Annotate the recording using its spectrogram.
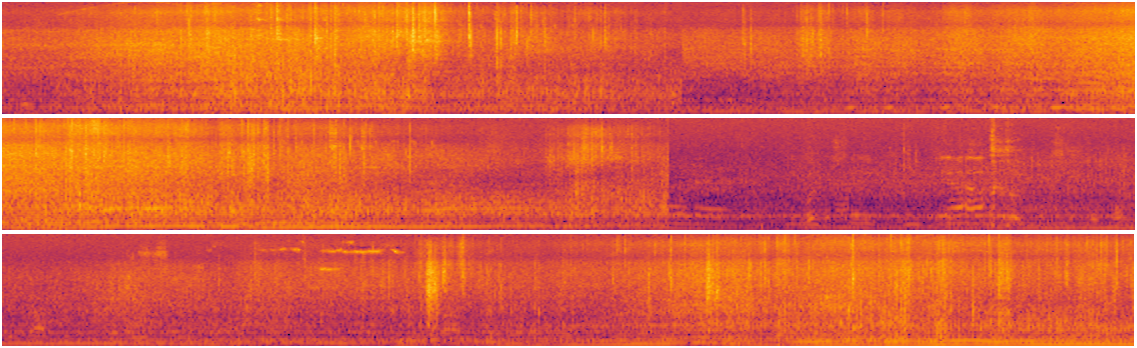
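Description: Gravel sprays and crackles under spinning tyres.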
